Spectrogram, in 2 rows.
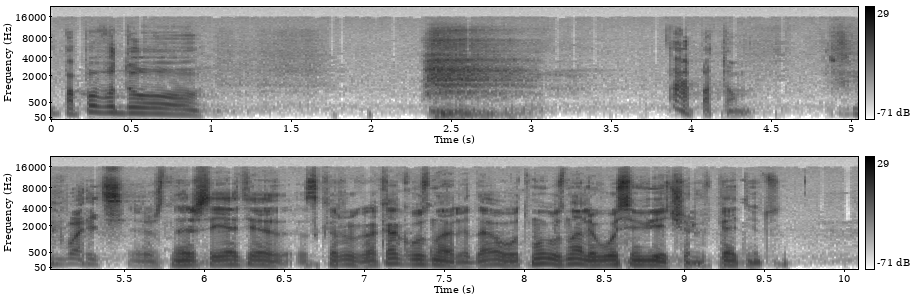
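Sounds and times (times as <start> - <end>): man sighing: 2.3 - 3.2.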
